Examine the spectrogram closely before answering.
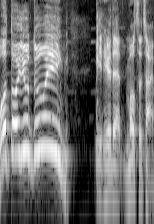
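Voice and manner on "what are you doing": put-on foreign-accented, very high, loud, slow, drawn-out yell. Retelling how a foreign salesman neighbor sounded: imitating a foreign neighbor's voice. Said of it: "he had the, the voice like".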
